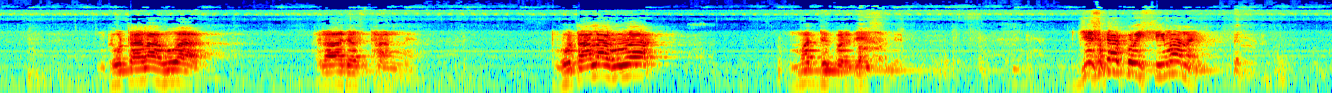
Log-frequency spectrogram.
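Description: A man speaks loudly through a microphone and loudspeaker in short, spaced bursts.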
